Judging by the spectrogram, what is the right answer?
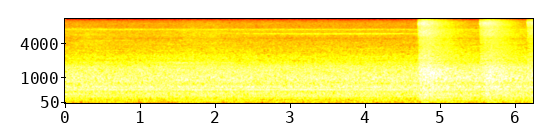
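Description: Steady mechanical hum of a machine-shop floor, with a faint steady tone running through it. Near the end, two loud hissing bursts of under a second each cut in.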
